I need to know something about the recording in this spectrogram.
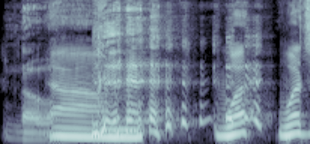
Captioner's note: laughing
